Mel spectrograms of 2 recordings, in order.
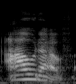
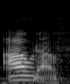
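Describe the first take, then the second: First: The two words are linked together. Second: The same.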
